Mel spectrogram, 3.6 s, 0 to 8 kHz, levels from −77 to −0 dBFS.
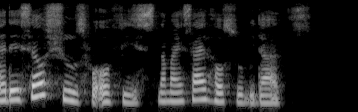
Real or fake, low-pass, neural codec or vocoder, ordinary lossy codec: real; 7.2 kHz; none; AAC, 48 kbps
